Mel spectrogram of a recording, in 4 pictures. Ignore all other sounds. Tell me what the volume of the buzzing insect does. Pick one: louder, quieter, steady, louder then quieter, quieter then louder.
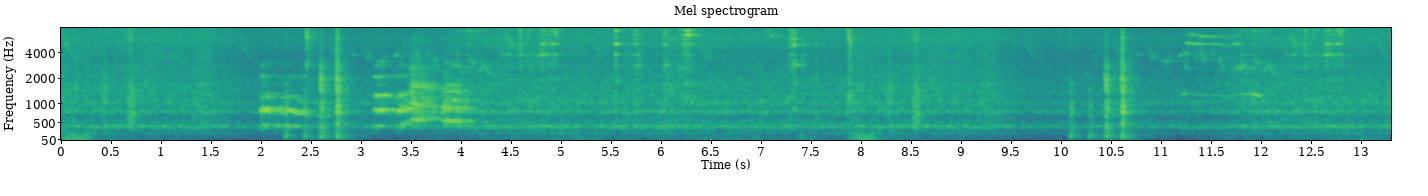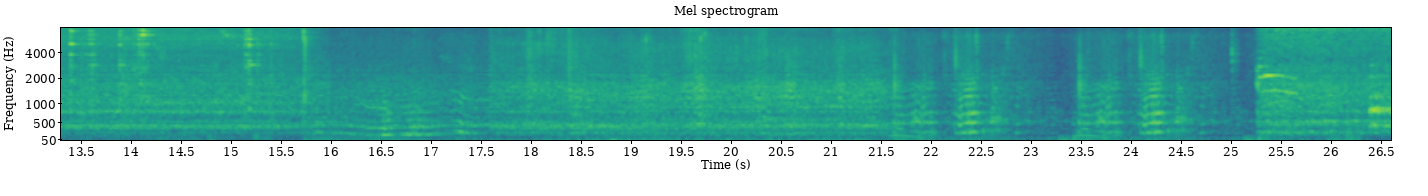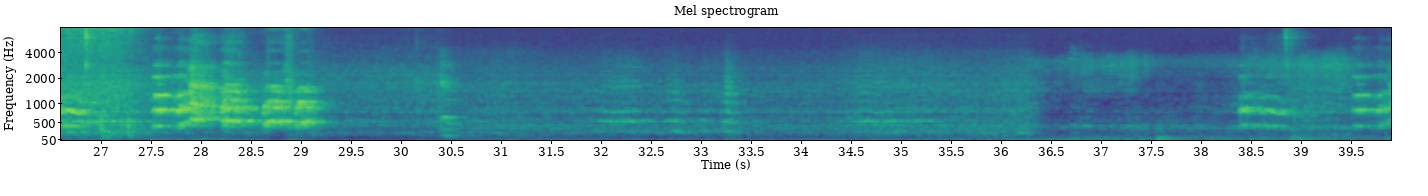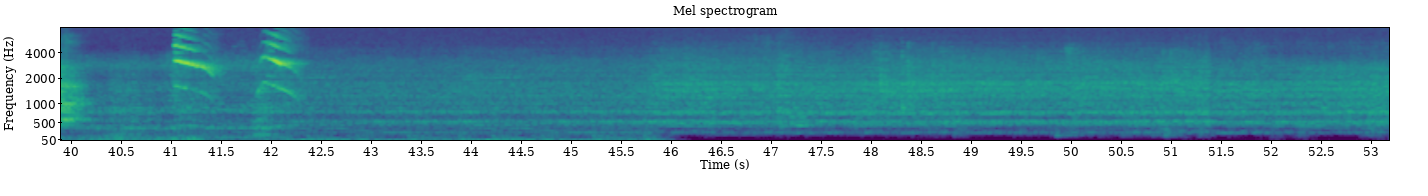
quieter.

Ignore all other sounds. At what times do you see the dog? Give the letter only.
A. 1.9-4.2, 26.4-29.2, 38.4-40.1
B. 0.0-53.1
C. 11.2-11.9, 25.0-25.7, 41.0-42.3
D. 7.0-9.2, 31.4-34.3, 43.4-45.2
A.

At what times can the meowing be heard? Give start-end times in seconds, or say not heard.
11.2-11.9, 25.0-25.7, 41.0-42.3.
